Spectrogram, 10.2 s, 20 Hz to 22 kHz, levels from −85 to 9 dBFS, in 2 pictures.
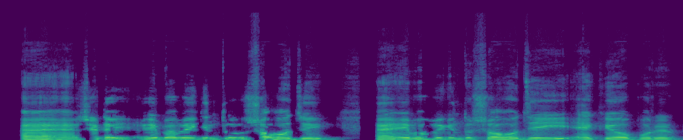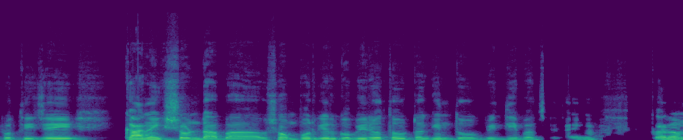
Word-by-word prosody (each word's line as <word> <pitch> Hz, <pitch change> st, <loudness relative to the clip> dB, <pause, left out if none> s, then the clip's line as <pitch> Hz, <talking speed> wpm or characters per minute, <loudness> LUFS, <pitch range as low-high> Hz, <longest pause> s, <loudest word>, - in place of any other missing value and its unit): হ্যাঁ, 170 Hz, 0 st, +5 dB
হ্যাঁ, 150 Hz, -2 st, 0 dB
সেটাই। 165 Hz, -4 st, +2 dB, 0.2 s
এভাবেই 225 Hz, +2 st, +4 dB
কিন্তু 225 Hz, 0 st, -2 dB, 0.2 s
সহজেই 175 Hz, -1 st, +3 dB, 0.4 s
হ্যাঁ, 180 Hz, -1 st, +4 dB
এভাবেই 190 Hz, +6 st, 0 dB
কিন্তু 210 Hz, +1 st, -2 dB
সহজেই 180 Hz, +3 st, +4 dB, 0.3 s
একে 160 Hz, +2 st, -2 dB
অপরের 165 Hz, 0 st, -1 dB
প্রতি 155 Hz, 0 st, -6 dB
যেই 165 Hz, +1 st, +2 dB, 0.5 s
connection 165 Hz, +4 st, +3 dB
টা 150 Hz, -, +2 dB
বা 140 Hz, -, -1 dB, 0.3 s
সম্পর্কের 165 Hz, +3 st, -2 dB
গভীরতাওটা 160 Hz, +3 st, -2 dB
কিন্তু 155 Hz, -2 st, -7 dB, 0.2 s
বৃদ্ধি 125 Hz, +1 st, -9 dB
পাচ্ছে, 125 Hz, 0 st, -10 dB
তাই 120 Hz, -, -15 dB
না? -, -, -11 dB, 0.5 s
কারণ 175 Hz, +4 st, -1 dB
165 Hz, 145 wpm, -20 LUFS, 155-180 Hz, 0.5 s, হ্যাঁ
